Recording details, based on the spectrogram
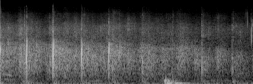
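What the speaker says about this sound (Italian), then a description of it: "un grande applauso a tutti voi" An audience at a Rotary Foundation national seminar applauding, a moderate patter of scattered claps with a few sharper individual hits, steady over a couple of seconds.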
